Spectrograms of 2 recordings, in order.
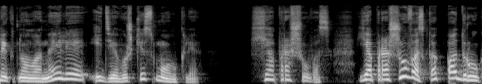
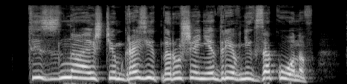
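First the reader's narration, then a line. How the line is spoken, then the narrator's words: Moaning. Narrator (Russian): стонала Милена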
